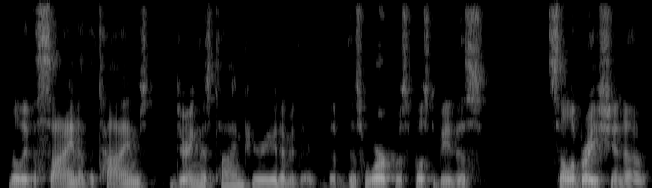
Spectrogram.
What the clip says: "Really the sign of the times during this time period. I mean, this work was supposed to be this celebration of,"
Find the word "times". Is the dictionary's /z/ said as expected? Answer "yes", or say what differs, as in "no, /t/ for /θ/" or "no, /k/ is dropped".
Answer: yes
